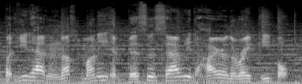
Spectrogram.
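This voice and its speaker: Male narrator, mid-pitched, dramatic scripted storytelling, audio drama, prominent music underneath. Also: expressive, quick pace. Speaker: narrator and performer.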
